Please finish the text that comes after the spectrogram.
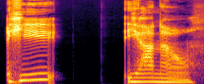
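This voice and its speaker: Deep-voiced woman, easygoing and gravelly. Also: expressive, extremely slow, no room sound, clean studio sound. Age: 30s. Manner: easygoing, agreeable, frequent yeahs. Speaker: podcast co-host. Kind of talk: casual chat.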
